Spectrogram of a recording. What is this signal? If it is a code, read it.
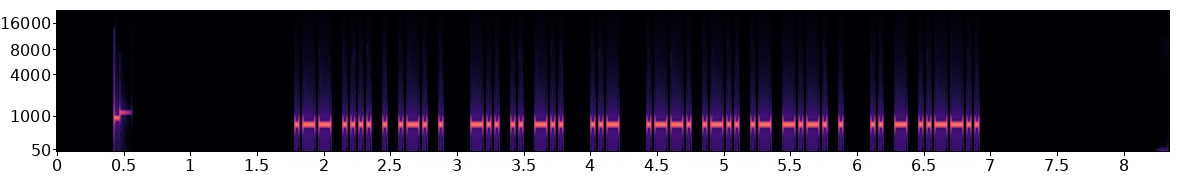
Morse code, heard as a keyed tone, about 37 wpm, 700 Hz. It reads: WHERE DID U PLACE IT?
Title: Sentences from Top 200 Words and Abbreviations 40wpm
